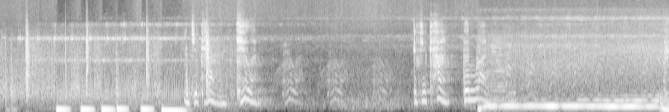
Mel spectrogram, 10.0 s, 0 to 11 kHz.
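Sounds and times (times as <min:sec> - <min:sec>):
electronic beat: 0:00.0 - 0:03.6.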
